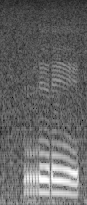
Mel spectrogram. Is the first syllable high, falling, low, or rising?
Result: low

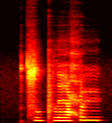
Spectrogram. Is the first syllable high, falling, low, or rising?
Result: high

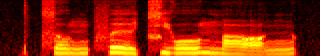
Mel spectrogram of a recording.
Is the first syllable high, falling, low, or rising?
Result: rising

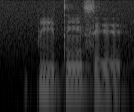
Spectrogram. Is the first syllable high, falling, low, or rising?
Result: falling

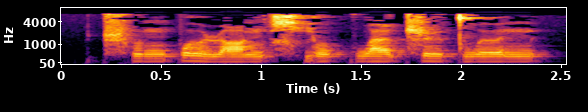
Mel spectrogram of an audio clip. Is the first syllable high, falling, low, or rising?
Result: rising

